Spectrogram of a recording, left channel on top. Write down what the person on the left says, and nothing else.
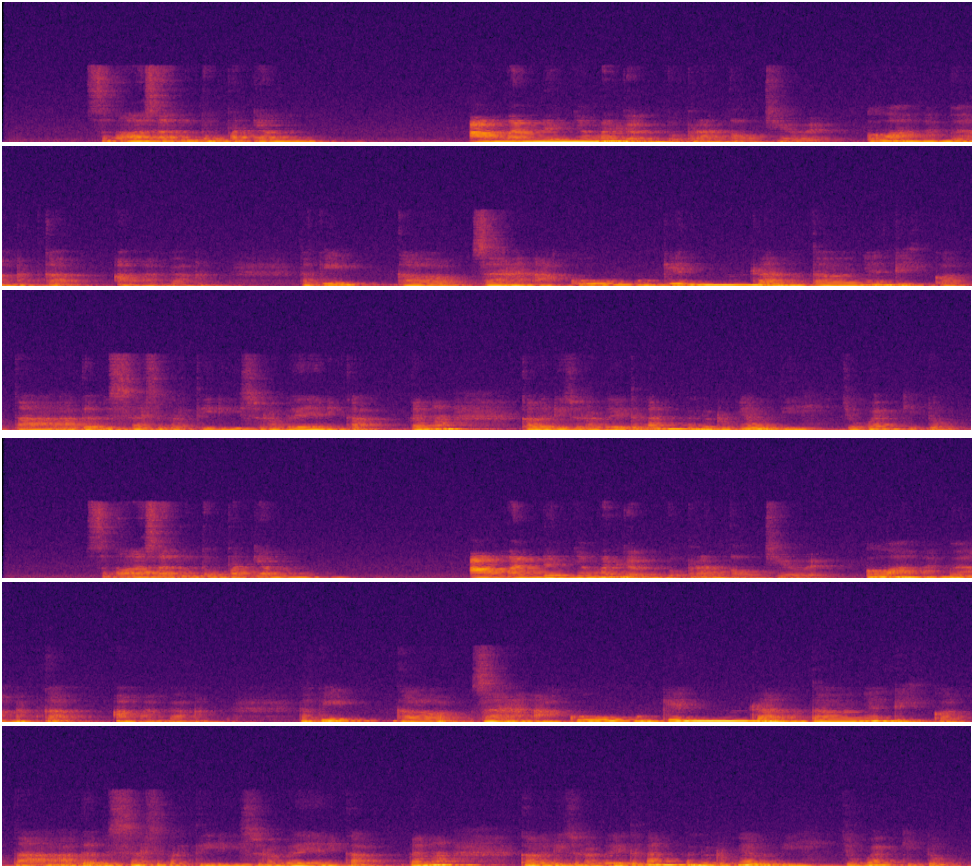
salah satu tempat yang aman dan nyaman nggak untuk perantau cewek?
